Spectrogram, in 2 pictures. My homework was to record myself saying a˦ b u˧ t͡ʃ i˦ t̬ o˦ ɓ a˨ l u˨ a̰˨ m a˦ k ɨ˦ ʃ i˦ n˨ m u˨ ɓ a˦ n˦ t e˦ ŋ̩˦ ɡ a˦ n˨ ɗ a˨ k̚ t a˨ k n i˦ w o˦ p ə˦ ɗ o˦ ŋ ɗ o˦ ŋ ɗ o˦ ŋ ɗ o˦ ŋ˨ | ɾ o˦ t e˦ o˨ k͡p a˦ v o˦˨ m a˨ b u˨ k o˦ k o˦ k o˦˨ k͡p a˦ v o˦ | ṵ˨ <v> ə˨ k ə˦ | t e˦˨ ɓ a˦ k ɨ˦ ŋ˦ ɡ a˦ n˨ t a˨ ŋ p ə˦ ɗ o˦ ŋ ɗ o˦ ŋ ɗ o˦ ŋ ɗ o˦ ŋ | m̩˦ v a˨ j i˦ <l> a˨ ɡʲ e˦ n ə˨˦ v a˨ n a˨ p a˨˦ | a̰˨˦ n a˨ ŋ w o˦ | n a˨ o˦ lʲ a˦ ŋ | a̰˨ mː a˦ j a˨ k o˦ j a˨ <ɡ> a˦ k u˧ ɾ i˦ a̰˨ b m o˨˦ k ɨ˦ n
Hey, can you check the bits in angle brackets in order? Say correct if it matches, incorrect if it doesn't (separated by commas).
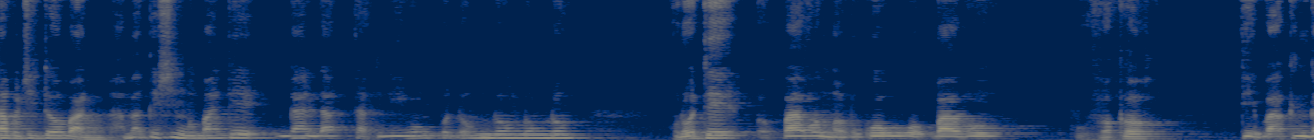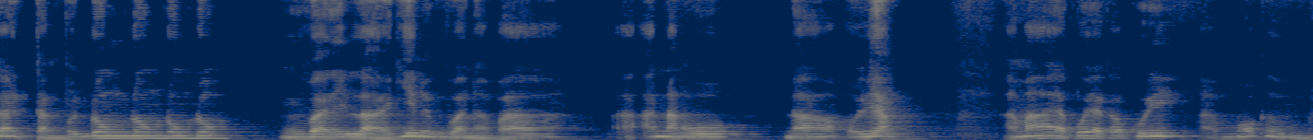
correct, correct, incorrect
